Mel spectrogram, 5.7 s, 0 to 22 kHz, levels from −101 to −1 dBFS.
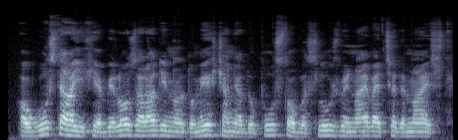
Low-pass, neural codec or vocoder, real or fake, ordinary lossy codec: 19.8 kHz; none; real; none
